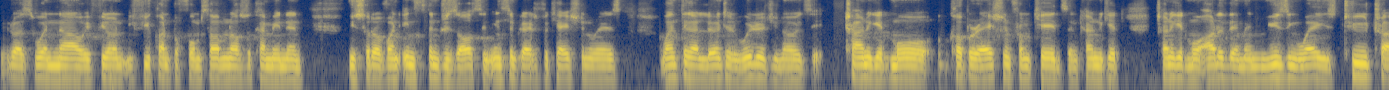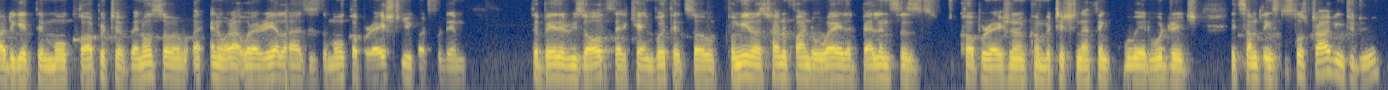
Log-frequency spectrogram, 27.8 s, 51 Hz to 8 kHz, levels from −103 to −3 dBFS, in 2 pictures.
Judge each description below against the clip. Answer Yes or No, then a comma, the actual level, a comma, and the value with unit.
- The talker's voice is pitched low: Yes, low, 100 Hz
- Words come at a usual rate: No, fast, 245 wpm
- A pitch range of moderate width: No, narrow, 1.2 semitones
